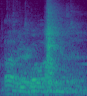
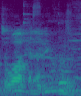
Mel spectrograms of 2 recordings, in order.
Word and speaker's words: Tehuacana: but you also, it's, how do you pronounce the town in Texas that you were recording in Tehuacana? Tehuacana. Tehuacana.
